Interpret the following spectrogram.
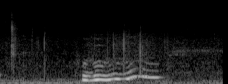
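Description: A woman hums briefly about a second in, a short wavering note that climbs in pitch, over light crackles of a stretchy fake spider-web decoration being pulled apart.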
